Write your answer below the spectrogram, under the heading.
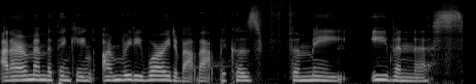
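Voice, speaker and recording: Recorded very cleanly against a silent background, an ordinary speaking voice moves at a moderate pace with fairly even intonation. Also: woman. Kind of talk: casual interview chat.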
